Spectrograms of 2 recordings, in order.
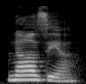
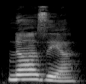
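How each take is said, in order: First: The word is said with a British pronunciation. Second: The word is said with a British pronunciation.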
